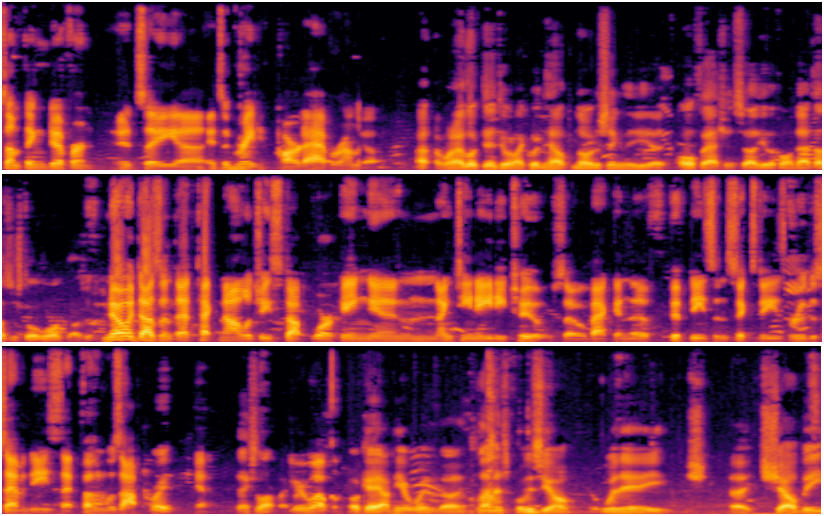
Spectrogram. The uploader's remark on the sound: 7 Car Club Show. Over 100 cars from different car clubs, including the Mustang Club, Camaro Club, Mini Cooper Club, Miata Club, Antique Car Club, and BMW Z Club, were on display. With over 1000 spectators and music, the recording may not be of studio quality. Despite the outdoor setting.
